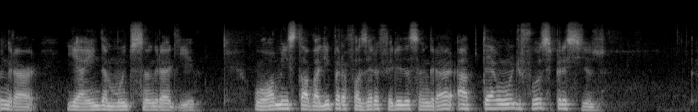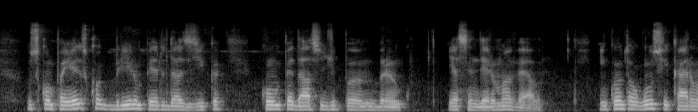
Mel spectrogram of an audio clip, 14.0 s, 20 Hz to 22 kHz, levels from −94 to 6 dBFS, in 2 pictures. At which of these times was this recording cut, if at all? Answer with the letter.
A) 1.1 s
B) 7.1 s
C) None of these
C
